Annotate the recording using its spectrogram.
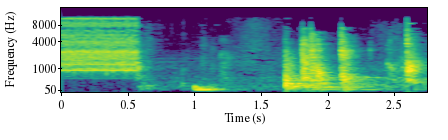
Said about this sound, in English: Oh, the door's going. Who could it be?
